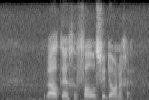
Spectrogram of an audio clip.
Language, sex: Afrikaans, male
